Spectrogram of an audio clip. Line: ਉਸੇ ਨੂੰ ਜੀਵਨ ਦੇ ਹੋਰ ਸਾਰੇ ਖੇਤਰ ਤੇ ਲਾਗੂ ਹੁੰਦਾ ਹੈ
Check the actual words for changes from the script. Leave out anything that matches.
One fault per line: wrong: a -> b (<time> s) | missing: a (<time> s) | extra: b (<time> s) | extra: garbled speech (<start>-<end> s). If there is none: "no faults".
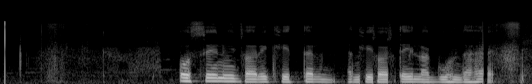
missing: ਜੀਵਨ ਦੇ ਹੋਰ (2.4 s)
extra: garbled speech (3.5-4.0 s)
